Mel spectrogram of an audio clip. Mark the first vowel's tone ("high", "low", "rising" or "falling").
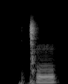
low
